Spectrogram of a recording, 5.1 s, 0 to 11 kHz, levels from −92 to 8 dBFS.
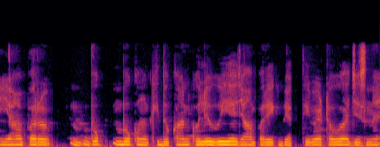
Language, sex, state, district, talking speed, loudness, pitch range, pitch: Hindi, female, Uttar Pradesh, Budaun, 210 wpm, -15 LUFS, 205-220 Hz, 215 Hz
